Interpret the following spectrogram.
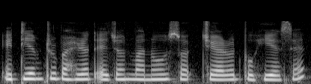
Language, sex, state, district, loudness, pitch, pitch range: Assamese, female, Assam, Kamrup Metropolitan, -15 LUFS, 235 Hz, 225-245 Hz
